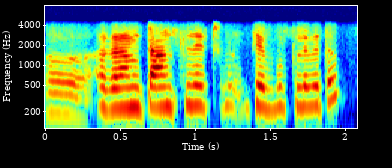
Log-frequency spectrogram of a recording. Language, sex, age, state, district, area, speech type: Maithili, female, 18-30, Bihar, Purnia, rural, conversation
